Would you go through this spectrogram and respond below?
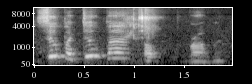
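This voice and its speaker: A woman's voice: sits high, wildly swooping pitch, measured pace, a little mellow. A woman co-hosting a podcast, speaking with a stuffy, congested voice in a plain, wry way. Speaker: podcast co-host. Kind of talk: casual chat.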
